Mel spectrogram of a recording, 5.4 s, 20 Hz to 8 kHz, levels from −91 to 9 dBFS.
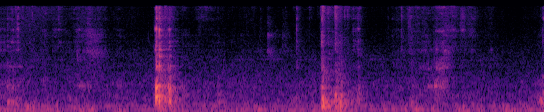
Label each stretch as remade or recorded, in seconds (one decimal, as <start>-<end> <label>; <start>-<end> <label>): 0.0-0.9 recorded; 0.9-5.4 remade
